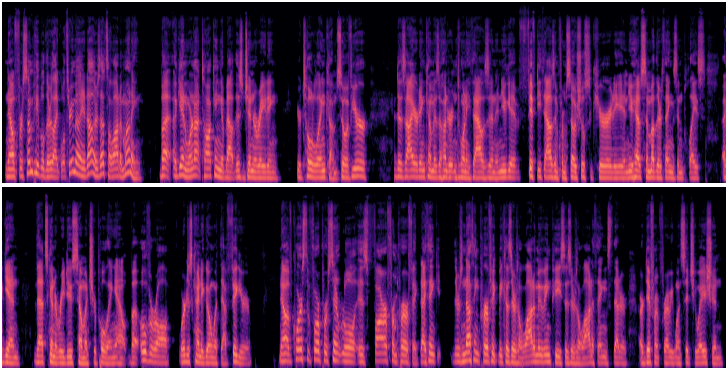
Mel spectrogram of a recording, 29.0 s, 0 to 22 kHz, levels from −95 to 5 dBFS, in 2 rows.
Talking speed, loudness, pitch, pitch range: 210 wpm, -24 LUFS, 140 Hz, 130-155 Hz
